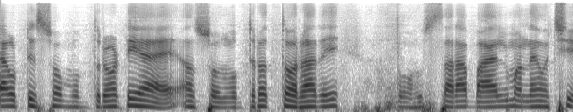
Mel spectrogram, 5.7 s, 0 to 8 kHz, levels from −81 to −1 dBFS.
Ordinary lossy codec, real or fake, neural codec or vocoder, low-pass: none; fake; codec, 16 kHz, 0.7 kbps, FocalCodec; 7.2 kHz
